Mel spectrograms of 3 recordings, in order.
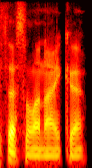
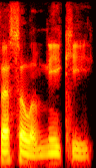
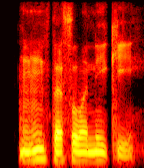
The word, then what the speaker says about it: Thessaloniki: The overall idea and who's writing it, you know, Paul's writing it to the believers in Thessalonia or Thessalonica, which is actually pronounced Thessaloniki, you know, but us Americans, we don't seem to care. – That's the Greek, isn't it? – Thessaloniki. Yep. Yeah.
